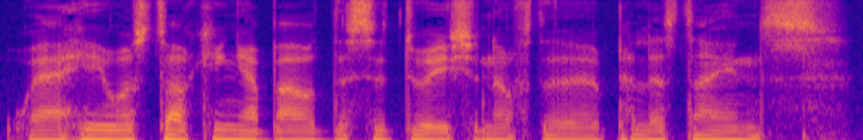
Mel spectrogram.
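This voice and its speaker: A man telling a casual travel diary at a slow, unhurried pace, his voice sitting on the low side. He halts often, restarting phrases and slipping in soft chuckles. The sound is close and dry, with no room around it. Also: monotone, no echo. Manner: halting, with frequent pauses and restarts. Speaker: traveler recording a video diary.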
